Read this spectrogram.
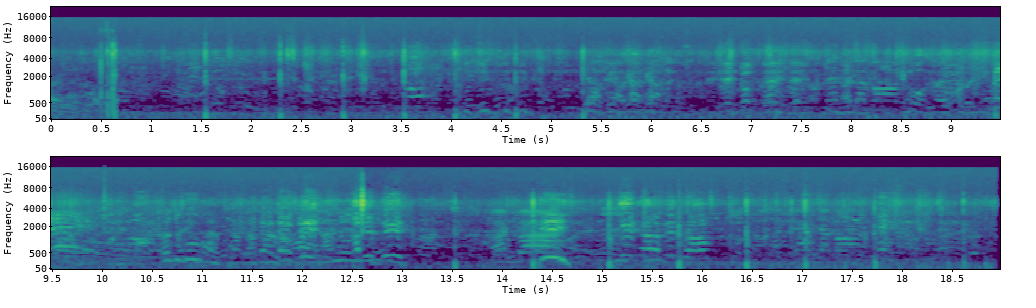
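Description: A basketball bounces sharply on a hard outdoor court.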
